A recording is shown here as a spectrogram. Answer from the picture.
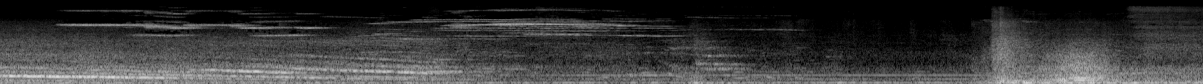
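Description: London Underground 1996 Stock Jubilee line train arriving and braking to a stop. Its traction motors whine down in pitch over the first few seconds, with high wheel and brake squeal above them. The train then stands quietly until the doors slide open near the end.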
